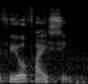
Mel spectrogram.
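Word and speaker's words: Phaeophyceae: इस बच्चों को भी, ये तो सी ए सी ई ए ई लगा है, सी ए ई बोल लेंगे इसको, ऐसा कुछ नहीं है, आप इसको बोल लोगे फियो फाइसी।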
